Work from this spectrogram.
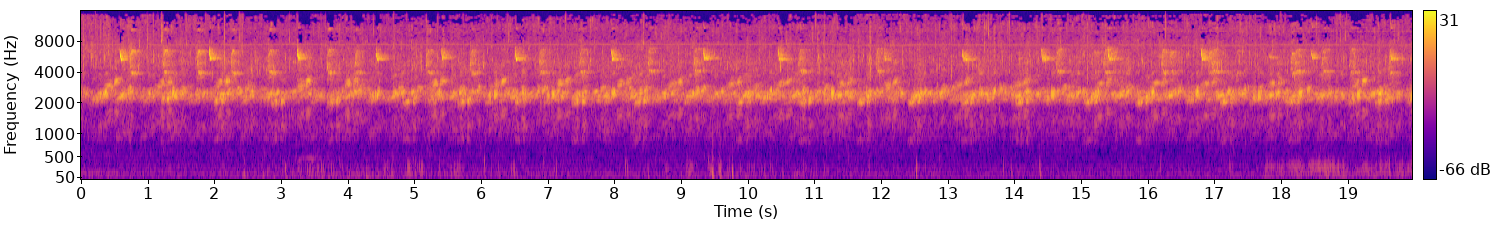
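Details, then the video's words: River frogs calling in April at Temescal Canyon Park, Los Angeles, California: a dense, steady chorus of raspy, pulsing croaks overlapping without pause, with brighter higher notes flickering above and faint low rumbles beneath. "Frogs Ribbits"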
